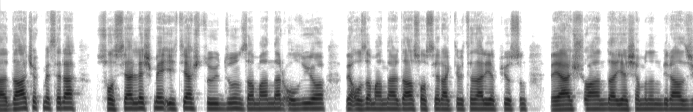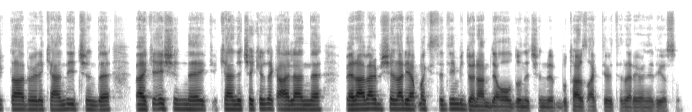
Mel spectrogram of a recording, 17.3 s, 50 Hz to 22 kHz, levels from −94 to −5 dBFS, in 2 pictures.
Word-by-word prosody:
daha 140 +2 +6
çok 155 +1 -6
mesela 155 0 +1 0.3
sosyalleşmeye 150 +3 +1
ihtiyaç 145 +1 0
duyduğun 145 +1 -1
zamanlar 140 +1 0
oluyor 145 +1 +1 0.3
ve 140 - +1
o 130 0 +1
zamanlar 135 0 0
daha 135 0 +4
sosyal 135 +1 -2
aktiviteler 135 +1 +1
yapıyorsun 135 0 -2 0.3
veya 125 +2 +5
şu 130 +1 -4
anda 135 0 +2
yaşamının 130 +1 -1
birazcık 130 -1 0
daha 125 -1 +2
böyle 125 0 0
kendi 120 +2 -1
içinde 120 -2 -2 0.3
belki 130 +2 +3
eşinle 130 -2 0
ke 120 0 -25
kendi 130 0 +1
çekirdek 135 +2 -2
ailenle 125 0 +2 0.3
beraber 130 +2 +5
bir - - -6
şeyler 130 0 +2
yapmak 130 0 +1
istediğin 135 +1 -4
bir 130 - -3
dönemde 105 -3 0
olduğun 95 -1 -1
için 95 +2 -9
mi 95 0 -6
bu - - -9
tarz 95 -2 0
aktivitelere 95 -1 -5
yöneliyorsun? 90 -1 -8
130 Hz, 150 wpm, -22 LUFS, 125-140 Hz, 0.3 s, daha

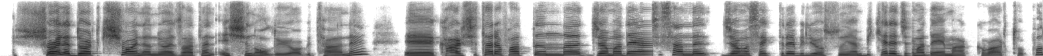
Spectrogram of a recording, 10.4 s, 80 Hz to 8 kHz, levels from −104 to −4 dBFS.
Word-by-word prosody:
Şöyle, 255 -3 +4
4 245 +1 +4
kişi 280 - +2
oynanıyor, 185 -6 +1
zaten 200 +3 -3
eşin 205 +4 +1
oluyor 160 -5 -5
bir 170 - -16
tane. 185 - -4 0.4
Eee, 210 0 +4
karşı 230 +2 +2
taraf 260 -1 +2
attığında 255 +1 +1
cama 235 +2 +1
değerse 265 +3 +2
sen 250 -3 -1
de 240 -1 0
cama 230 +2 +1
sektirebiliyorsun, 220 -6 -4
yani 185 +3 -4
1 255 - -9
kere 235 -2 +1
cama 215 0 -3
değme 190 -1 -2
hakkı 180 0 -9
var 165 -2 -3
topun. 280 - -7
225 Hz, 155 wpm, -22 LUFS, 190-250 Hz, 0.4 s, Şöyle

